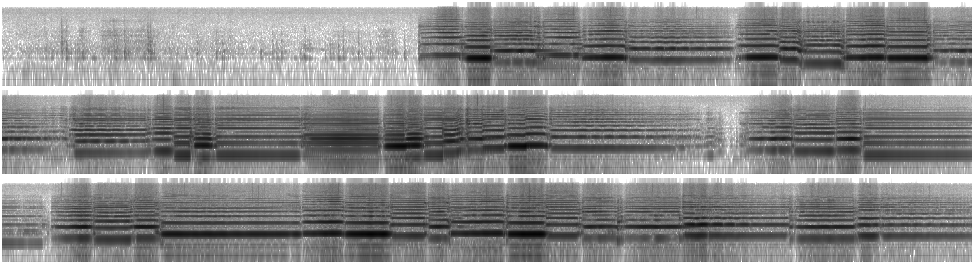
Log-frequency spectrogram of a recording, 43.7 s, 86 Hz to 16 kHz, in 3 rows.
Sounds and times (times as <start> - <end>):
Violin, fiddle: 6.2 - 43.6.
